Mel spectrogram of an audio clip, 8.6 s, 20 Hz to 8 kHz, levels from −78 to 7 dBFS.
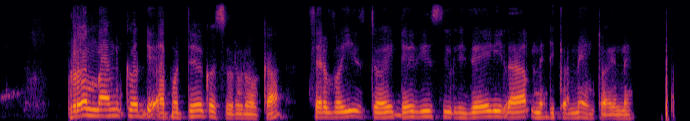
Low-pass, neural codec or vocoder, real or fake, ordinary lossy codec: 7.2 kHz; codec, 16 kHz, 2 kbps, X-Codec, HuBERT features, trained on general audio; fake; Opus, 16 kbps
